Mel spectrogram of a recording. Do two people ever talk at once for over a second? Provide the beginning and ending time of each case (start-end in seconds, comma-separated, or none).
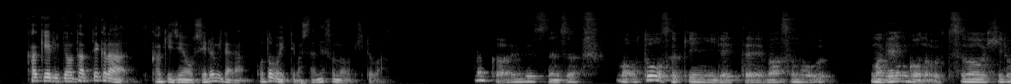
none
